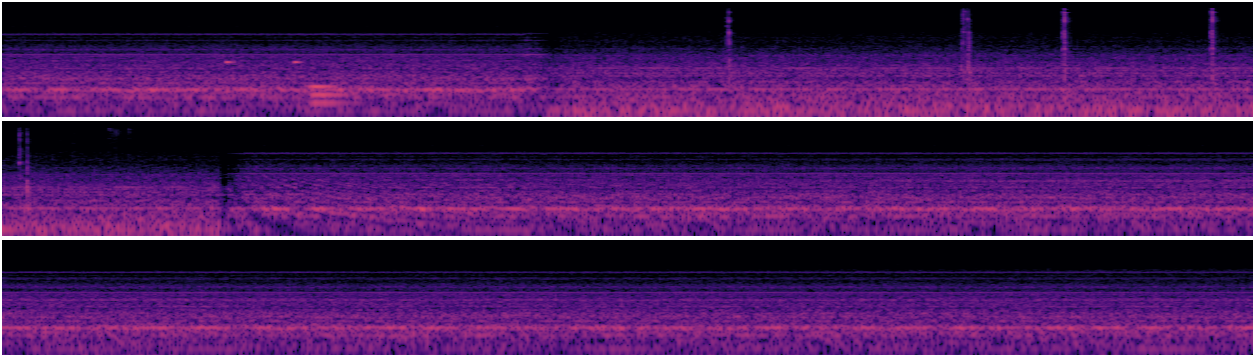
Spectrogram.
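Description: A train's electric motor hums steadily as it rolls along the track.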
